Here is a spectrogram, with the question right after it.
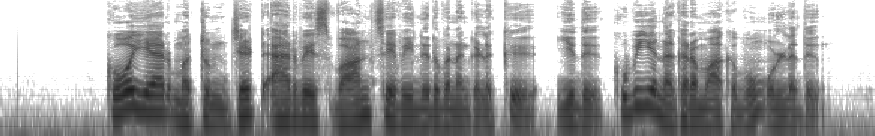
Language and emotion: Tamil, neutral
